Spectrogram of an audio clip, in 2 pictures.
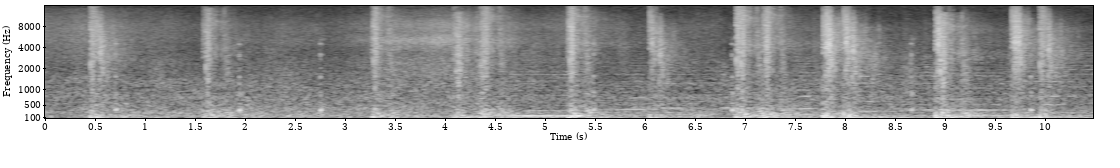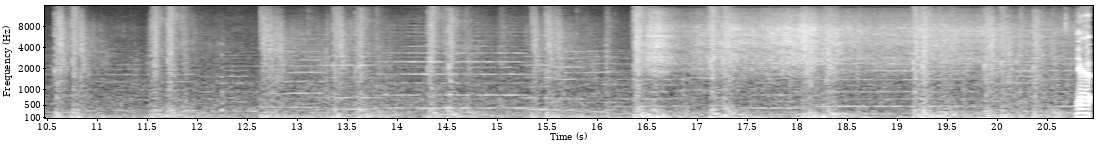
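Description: Naval guns fire in the warship game Ultimate Admiral: Dreadnoughts, a steady series of sharp booming shots at irregular intervals over a low rumbling battle backdrop, growing busier toward the end with no talk.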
